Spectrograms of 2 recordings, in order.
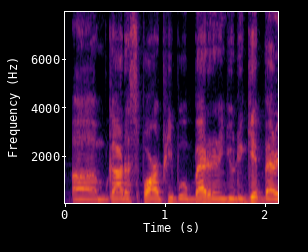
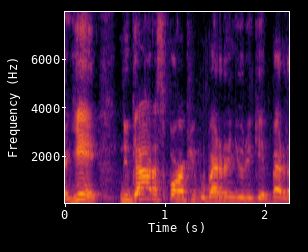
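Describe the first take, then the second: First: Said in the usual way. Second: Louder, higher, punching "gotta"; emphatic repeat. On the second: Real, not acted. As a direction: drive the repeat home hard.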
